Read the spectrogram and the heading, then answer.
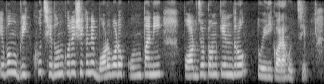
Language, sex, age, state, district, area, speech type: Bengali, female, 60+, West Bengal, Purulia, urban, spontaneous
